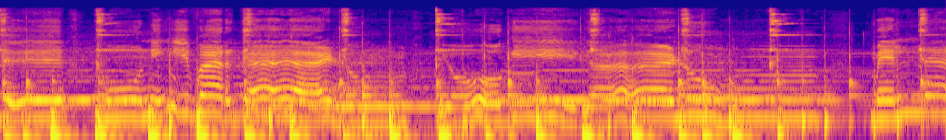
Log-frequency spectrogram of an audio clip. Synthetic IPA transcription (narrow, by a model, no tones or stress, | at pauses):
ðɯmuːniʋɐɾɣɐɭɯm | joɣiɣɐɭɯm | mɛlɐ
